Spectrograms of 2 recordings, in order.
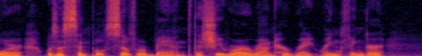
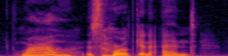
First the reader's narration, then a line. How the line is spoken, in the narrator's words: Mia laughed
